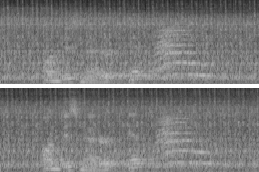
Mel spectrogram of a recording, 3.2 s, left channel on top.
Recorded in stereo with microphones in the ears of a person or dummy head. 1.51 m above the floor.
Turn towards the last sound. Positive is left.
turn(degrees=45)  # may be behind; listen again after turning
